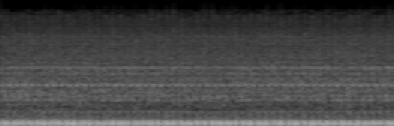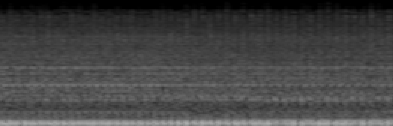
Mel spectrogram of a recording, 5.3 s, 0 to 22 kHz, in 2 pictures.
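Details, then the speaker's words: 1982 Honda CB450 twin during restoration, after new petcock and airbox parts, while setting idle: slightly uneven loping idle with occasional stumbles, still a bit rough but steady and better than before. "Just setting the idle is what we're doing now. See if it's still running a little rough, but it's better than it was."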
